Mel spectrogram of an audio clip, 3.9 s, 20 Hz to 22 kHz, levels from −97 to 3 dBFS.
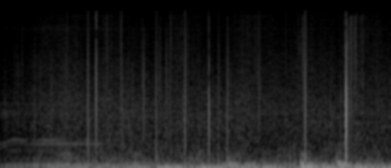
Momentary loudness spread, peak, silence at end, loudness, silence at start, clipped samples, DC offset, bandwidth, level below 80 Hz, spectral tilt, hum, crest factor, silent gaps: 20 LU; -10 dBFS; 0 s; -49 LUFS; 0 s; under 0.1%; under 0.1%; 17 kHz; -54 dBFS; -3 dB/octave; none; 38 dB; none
